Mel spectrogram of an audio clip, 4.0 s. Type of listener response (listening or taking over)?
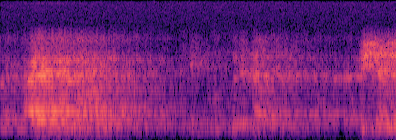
taking over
